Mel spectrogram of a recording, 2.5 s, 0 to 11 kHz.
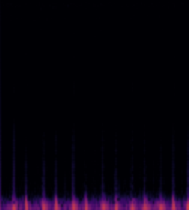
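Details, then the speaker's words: Fetal heartbeat in the second trimester, around 24 weeks, which can be heard with a stethoscope: rapid, regular soft thumps, about 150 a minute, normal. "Se puede escuchar el latido del corazón con un estetoscopio."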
